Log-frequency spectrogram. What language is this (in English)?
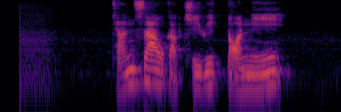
Thai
